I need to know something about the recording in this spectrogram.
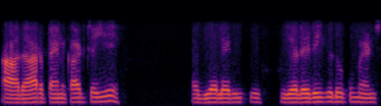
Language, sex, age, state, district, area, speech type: Hindi, male, 18-30, Madhya Pradesh, Gwalior, rural, conversation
